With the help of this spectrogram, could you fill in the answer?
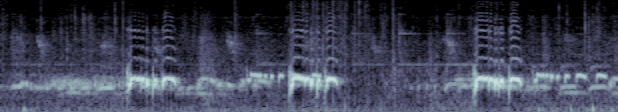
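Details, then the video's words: Local zebra dove singing, used to lure and stir quiet doves: three loud, rasping, stepped cooing phrases roughly every one and a half seconds, with quieter staccato coos from other doves between them. "Perkutut lokal gacor Mental juara sekali bunyi langsung bikin ribut"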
